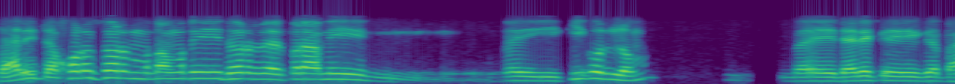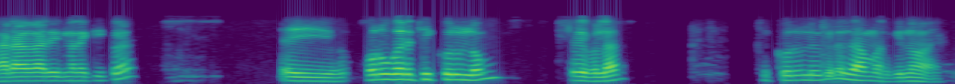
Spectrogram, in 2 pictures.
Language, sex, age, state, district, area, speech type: Assamese, male, 18-30, Assam, Goalpara, rural, conversation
